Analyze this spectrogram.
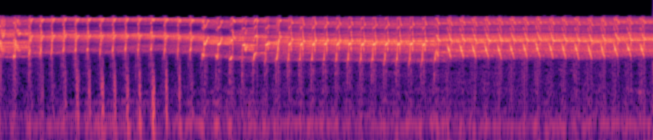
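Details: Long ngekek trill from a fighter lovebird, used to get other lovebirds singing. A continuous, fast, buzzy chatter of evenly repeated notes runs unbroken through the whole stretch with steady loudness.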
